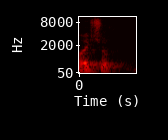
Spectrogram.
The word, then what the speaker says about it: Elisha: And Elisha, how do you say it? – Elisha. – Elisha? You guys prefer Elisha? Okay.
